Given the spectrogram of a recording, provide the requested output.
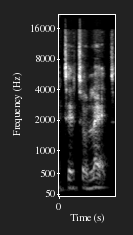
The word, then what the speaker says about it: Tett: called my name you mentioned my name or pronounce it properly tet people normally find it hard to say the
